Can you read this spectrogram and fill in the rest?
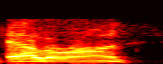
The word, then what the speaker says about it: Aleron: Our special guest today is the author of the book, and I hope I'm pronouncing this correctly, Aleron. Aleron, correct me if I'm... – it's Aleron. Good try.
